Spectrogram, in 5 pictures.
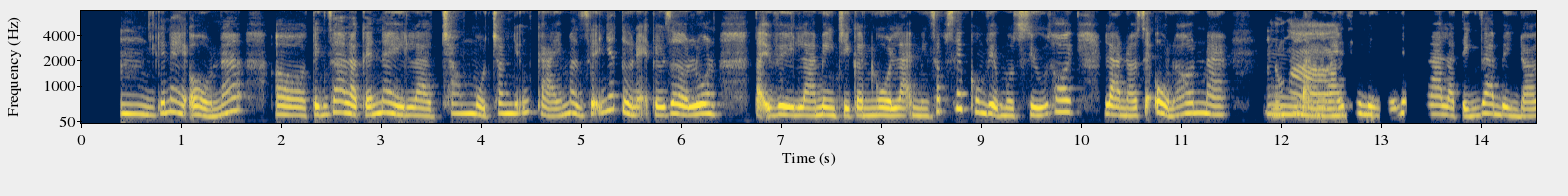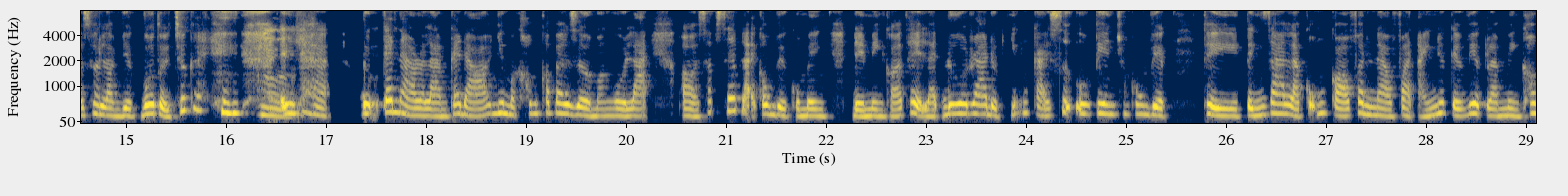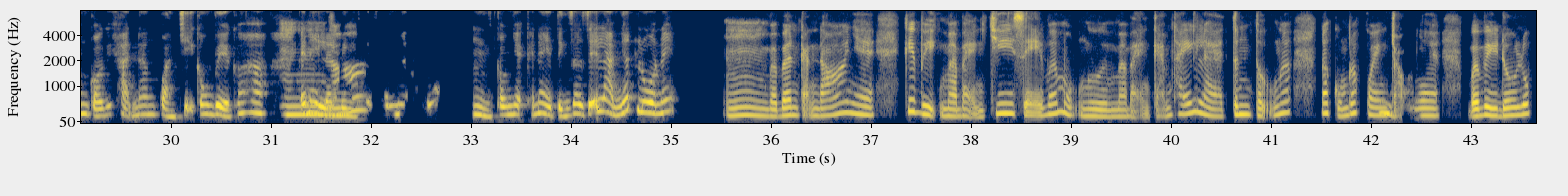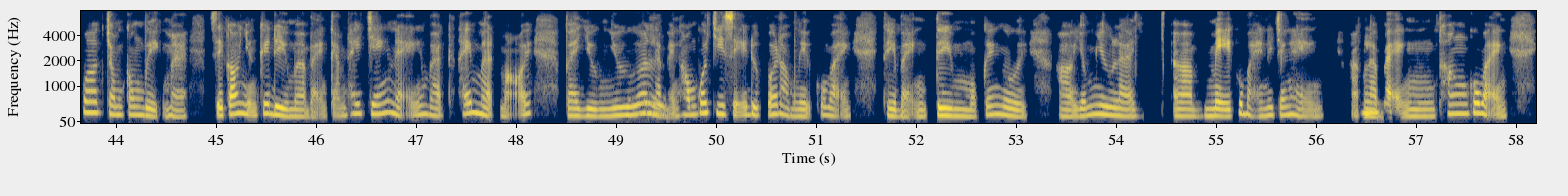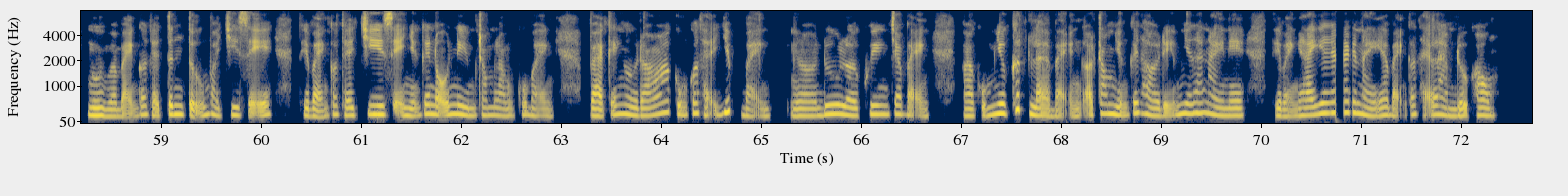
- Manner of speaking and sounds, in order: tapping; other background noise; chuckle
- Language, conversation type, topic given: Vietnamese, advice, Làm sao tôi có thể tìm thấy giá trị trong công việc nhàm chán hằng ngày?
